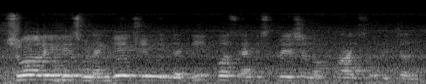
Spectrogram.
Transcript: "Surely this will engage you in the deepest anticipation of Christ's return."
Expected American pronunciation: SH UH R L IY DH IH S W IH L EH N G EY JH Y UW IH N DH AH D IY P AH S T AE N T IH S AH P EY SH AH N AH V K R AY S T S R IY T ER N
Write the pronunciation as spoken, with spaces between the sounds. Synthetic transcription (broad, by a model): SH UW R L IY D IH S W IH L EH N G EY JH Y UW IH N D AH D IY P AH S T AE N T IH S AH P EY SH AH N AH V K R AY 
